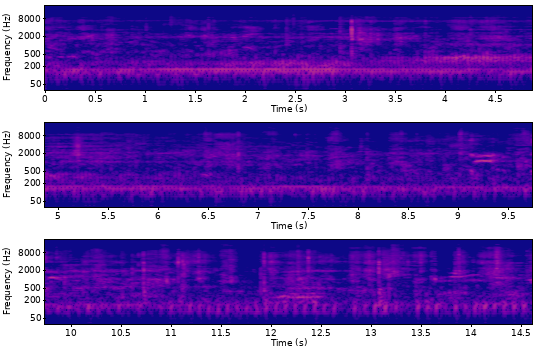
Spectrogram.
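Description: Horse hooves thud softly on grass.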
